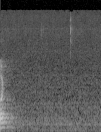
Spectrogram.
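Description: The end of a man's spoken word, then a pause of near silence in the room's quiet tone, broken by one faint click about one and a half seconds in.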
